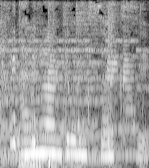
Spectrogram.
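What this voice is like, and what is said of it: Put-on sultry sexy voice. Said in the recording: “sexy voice ... It's a little Phoebe”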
